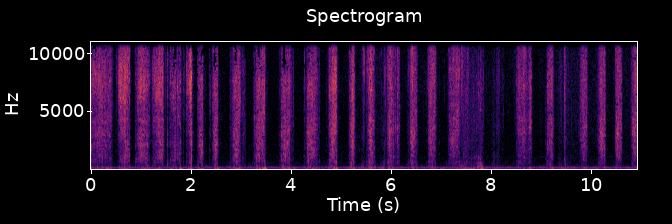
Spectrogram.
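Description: A yellow foam kitchen sponge with a green scouring backing is held in the hand while its foam side is repeatedly scratched and scraped with a metal double-edge razor blade close to the microphone. A rapid series of short, dry, bright scraping strokes repeats throughout, over a steady low hum.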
